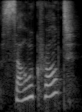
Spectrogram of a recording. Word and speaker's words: sauerkraut: Yes, yes, and sauerkraut, is that how you pronounce it?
